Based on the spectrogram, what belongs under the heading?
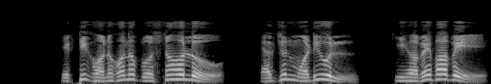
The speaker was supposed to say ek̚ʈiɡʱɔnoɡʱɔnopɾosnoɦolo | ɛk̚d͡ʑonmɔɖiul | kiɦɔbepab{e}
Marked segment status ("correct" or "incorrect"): correct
